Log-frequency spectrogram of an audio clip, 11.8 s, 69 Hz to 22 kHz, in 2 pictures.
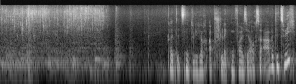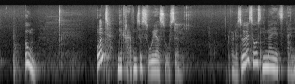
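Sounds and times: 
water running from a kitchen tap rinsing a finger: 0.0s - 2.3s
speech: 3.4s - 6.8s, 7.9s - 9.8s, 10.5s - 11.8s.

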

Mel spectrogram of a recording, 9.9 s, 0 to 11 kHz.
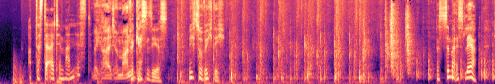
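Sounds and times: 
speech: 0.7s - 5.0s, 8.8s - 9.9s
footsteps on a hard floor at walking pace: 3.4s - 9.9s.

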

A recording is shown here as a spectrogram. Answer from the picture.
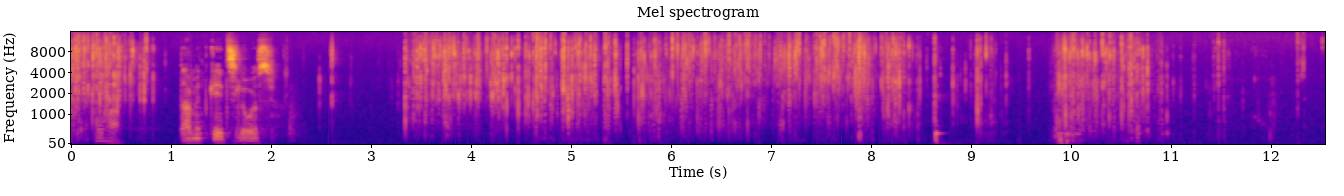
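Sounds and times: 
crisp crunching as something is eaten: 0.0s - 0.9s, 3.3s - 12.4s
packet crinkling: 0.0s - 1.0s, 2.5s - 12.5s
speech: 0.2s - 2.3s.

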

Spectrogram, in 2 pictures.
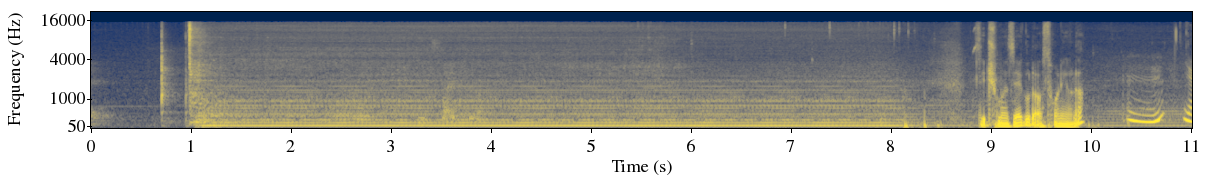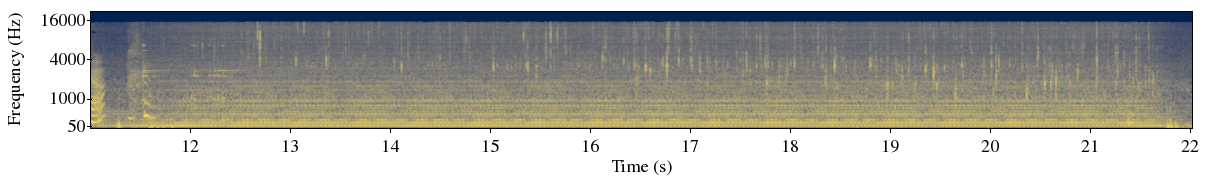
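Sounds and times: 
loud continuous mechanical hum: 0.0s - 22.0s
speech: 8.8s - 10.1s
oat milk pouring and splashing: 12.1s - 21.8s.

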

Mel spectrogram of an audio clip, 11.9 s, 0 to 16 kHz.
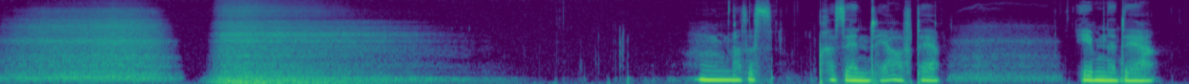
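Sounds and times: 
deep slow breathing during a guided heart meditation: 0.0s - 5.2s
speech: 7.4s - 9.6s, 10.8s - 11.6s.

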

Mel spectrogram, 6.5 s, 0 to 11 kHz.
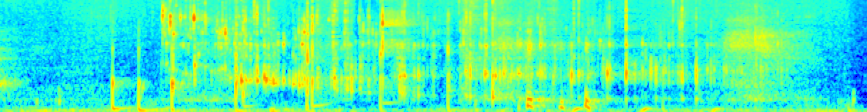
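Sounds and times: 
fizzy bubbling of beer: 0.7s - 6.4s
beer pouring into a glass: 1.1s - 6.1s.

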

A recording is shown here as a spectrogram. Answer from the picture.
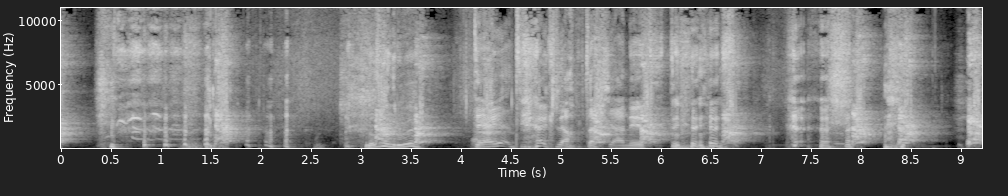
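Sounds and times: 
dog barking and yipping: 0.0s - 0.3s, 1.5s - 2.0s, 3.1s - 4.5s, 5.3s - 7.1s, 7.8s - 9.2s
laughter: 0.4s - 3.6s, 4.4s - 8.8s
speech: 3.1s - 6.8s, 7.6s - 8.5s.

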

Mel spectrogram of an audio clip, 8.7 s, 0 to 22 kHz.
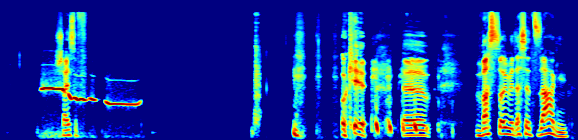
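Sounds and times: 
person whistling off-key two-note phrase: 0.6s - 2.3s
speech: 1.0s - 1.5s, 5.3s - 8.6s
laughter: 4.4s - 6.9s.

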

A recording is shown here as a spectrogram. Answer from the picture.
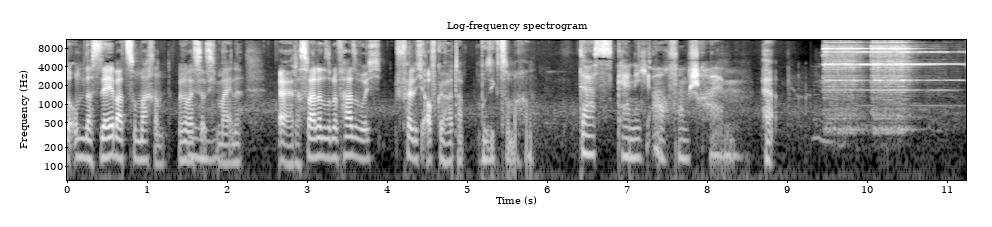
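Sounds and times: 
speech: 0.0s - 9.8s
large red telephone ringing: 9.4s - 11.2s.

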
